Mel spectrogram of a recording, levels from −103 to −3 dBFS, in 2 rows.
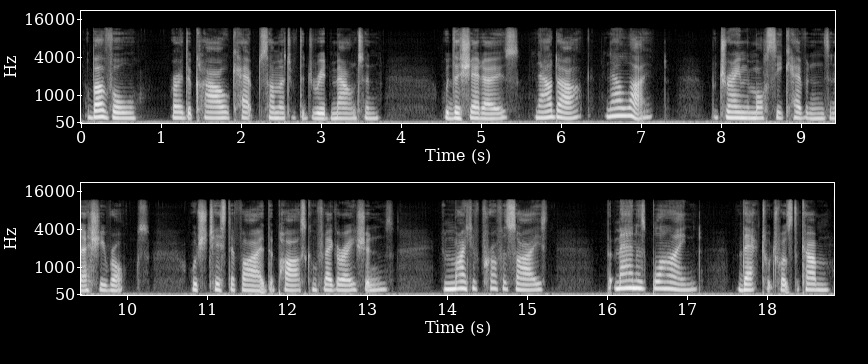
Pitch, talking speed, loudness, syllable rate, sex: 205 Hz, 130 wpm, -19 LUFS, 4.2 syllables/s, female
